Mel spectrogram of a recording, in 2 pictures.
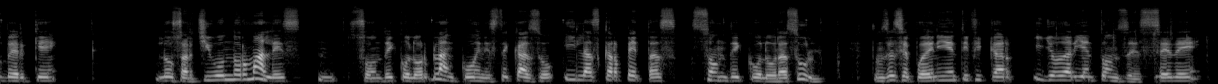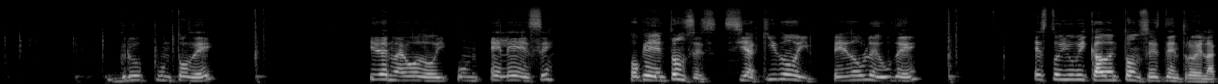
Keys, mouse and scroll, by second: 0.0-3.6 drag, 4.3 click, 5.7-7.3 drag, 8.1 click, 10.9-13.9 typing, 14.7 Return, 16.1-16.8 typing, 17.4 Return, 20.0-21.4 typing, 21.6 Return.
